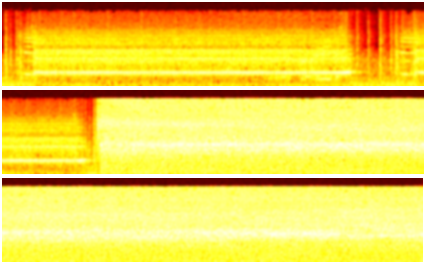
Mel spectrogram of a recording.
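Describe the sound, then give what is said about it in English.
A high-speed train's siren sounds as a steady, piercing tone with a brief break as the train stops with its emergency brakes because Russian tanks are crossing the rail, then cuts to a loud, sustained rushing hiss like air venting that continues to the end. “But here we see a little conflict between the train system and Russian tanks as they are trying to pass across the rail, and this has forced this high-speed train to stop with the emergency brakes. You'll see, it will be It will be sounding is siren.”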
